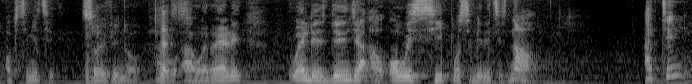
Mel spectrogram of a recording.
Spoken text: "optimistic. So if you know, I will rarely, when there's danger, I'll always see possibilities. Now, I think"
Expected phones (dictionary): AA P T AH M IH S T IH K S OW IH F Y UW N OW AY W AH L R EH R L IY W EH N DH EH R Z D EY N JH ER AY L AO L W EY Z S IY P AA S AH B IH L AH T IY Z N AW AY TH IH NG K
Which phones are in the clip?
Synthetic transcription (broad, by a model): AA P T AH M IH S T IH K S OW IH F Y UW N OW AY W AH L R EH L IY W EH N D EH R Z D EY N JH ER AY W AO L W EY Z S IY P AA S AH B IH L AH T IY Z N AW AY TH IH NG K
